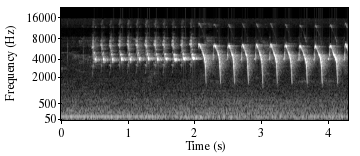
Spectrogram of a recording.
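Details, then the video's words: White-headed munia singing as a lure to spur other birds into song: a rapid train of thin, level, high notes gives way to about ten loud, evenly spaced chirps that slide sharply downward. "pancingan emprit kaji biar gacor - suara pancingan burung pipit berkicau agar ikut bernyanyi"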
